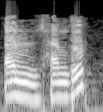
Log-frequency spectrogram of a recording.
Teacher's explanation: الحمد، الهمزة همزة وصل تثبت في البدء وتسقط في الوصل. الحمد لام قمرية مظهرة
